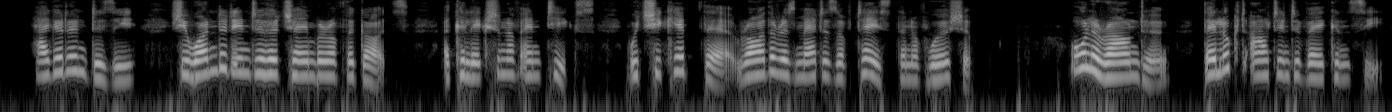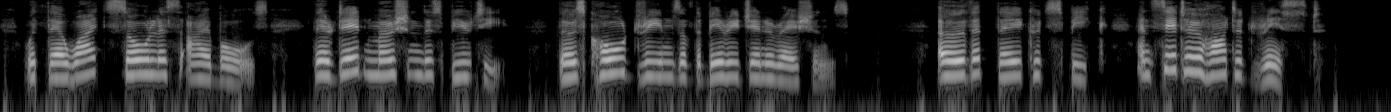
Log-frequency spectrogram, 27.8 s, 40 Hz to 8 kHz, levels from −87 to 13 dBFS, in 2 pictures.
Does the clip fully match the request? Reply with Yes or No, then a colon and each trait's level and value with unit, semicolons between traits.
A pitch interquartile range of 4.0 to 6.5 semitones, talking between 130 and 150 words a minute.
No: average, 3.0 semitones; slow, 135 wpm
